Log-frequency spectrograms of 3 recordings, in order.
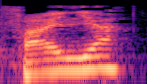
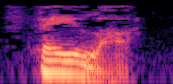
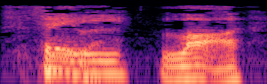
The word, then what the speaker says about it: Failla: His name is pronounced Faila. Faila. It's spelled F-A-I-L-L-A. So people go, Faya, Faila. You know, but okay. It's Faila.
